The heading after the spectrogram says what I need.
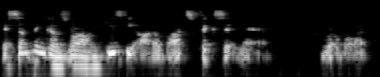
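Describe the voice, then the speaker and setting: A man's voice: mid-range voice, expressive, normal speed, husky, dull audio. A man reading a storybook aloud as host, with wry, playful asides.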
